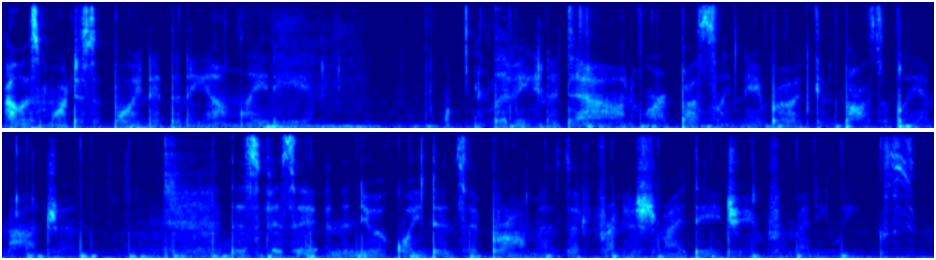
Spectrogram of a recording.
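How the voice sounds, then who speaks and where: A woman reading aloud in a soft, intimate, breathy whisper, close to the microphone in an ASMR style. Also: normal speed, poor audio. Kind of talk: whispered ASMR audiobook reading with casual asides.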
